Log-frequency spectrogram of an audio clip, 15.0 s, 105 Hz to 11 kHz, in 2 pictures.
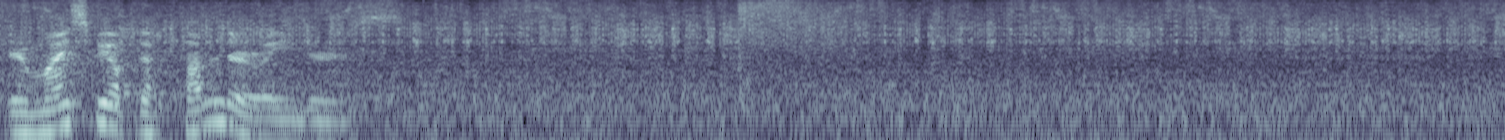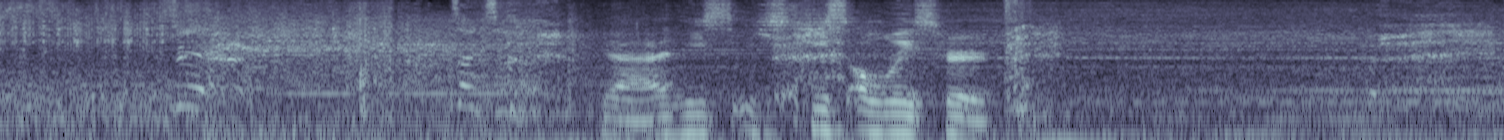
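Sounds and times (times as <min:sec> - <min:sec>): electric crackle effect: 0:00.0 - 0:10.6
music: 0:08.4 - 0:11.9, 0:12.6 - 0:15.0.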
